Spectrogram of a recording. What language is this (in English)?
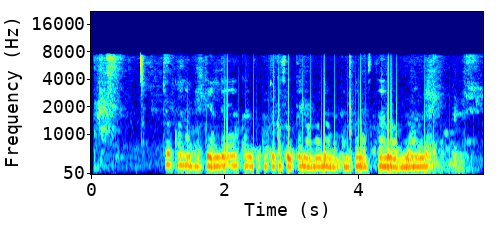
Swahili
